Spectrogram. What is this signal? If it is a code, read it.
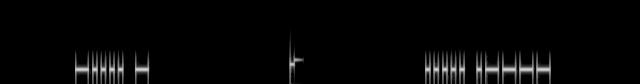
Morse code, heard as a keyed tone, about 28 wpm, 700 Hz. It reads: 6 T 5 1
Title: Two Challenging Letter-Number Combinations 28wpm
